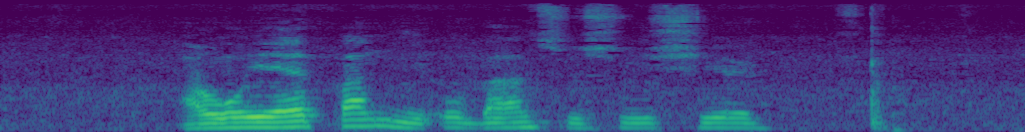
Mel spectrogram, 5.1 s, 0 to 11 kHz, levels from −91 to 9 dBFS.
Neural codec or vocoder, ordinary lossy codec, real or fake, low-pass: codec, 16 kHz in and 24 kHz out, 2.2 kbps, FireRedTTS-2 codec; AAC, 32 kbps; fake; 9.9 kHz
